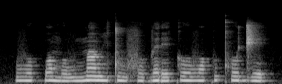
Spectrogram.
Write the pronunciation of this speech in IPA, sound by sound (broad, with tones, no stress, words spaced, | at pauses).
βoː˨ɡ͡bɔ˦˨moː˨βu˨ mã˦βi˨˦tuː˨ fo˨bɛ˦˨ ɾe˨˦ koː˦βɔ˦ku˦kʰoː˦ d͡ʒe˨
